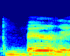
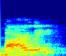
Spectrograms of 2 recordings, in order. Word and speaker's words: barely: next up we have the word barely instead of barley a be barely barely okay very good um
